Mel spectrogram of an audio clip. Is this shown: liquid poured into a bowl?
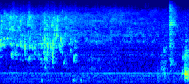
yes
